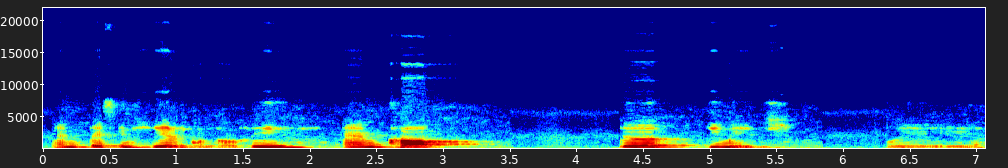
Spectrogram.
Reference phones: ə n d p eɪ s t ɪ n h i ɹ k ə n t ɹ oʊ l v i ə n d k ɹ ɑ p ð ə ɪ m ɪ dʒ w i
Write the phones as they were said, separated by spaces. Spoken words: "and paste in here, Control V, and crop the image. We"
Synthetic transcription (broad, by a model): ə n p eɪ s ɪ n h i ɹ k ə n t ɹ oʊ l f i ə n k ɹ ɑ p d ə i m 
